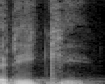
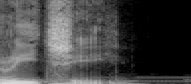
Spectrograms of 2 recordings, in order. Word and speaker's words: Richie: Tra l'altro, cioè, scoop, oh, eh, eh, no, non si dice Ricky, si dice Richie.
